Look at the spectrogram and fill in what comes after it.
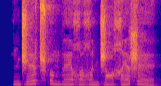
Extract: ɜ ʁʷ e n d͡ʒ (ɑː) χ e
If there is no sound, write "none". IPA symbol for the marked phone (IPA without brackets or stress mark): ɑː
